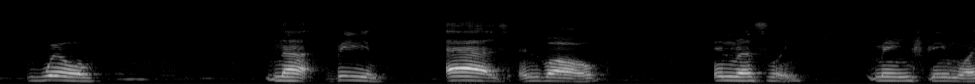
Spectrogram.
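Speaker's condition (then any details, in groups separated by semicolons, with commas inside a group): Cerebral palsy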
